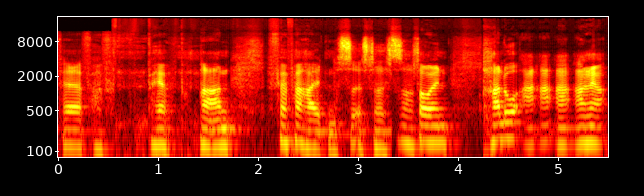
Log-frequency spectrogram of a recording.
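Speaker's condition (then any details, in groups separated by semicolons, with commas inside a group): Stuttering; developmental, lifelong, possibly inherited, father stuttered, brother fluent, logopedic speech therapy, constant since second grade; possibly not yet noticeable to listeners; repeated sounds, blocks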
